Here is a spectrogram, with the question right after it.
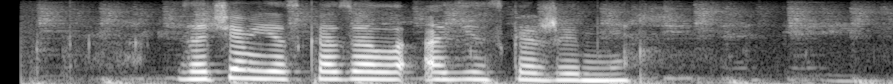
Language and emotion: Russian, neutral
